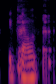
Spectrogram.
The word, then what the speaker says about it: Sitkowski: Is it a silent T or do you just pronounce it really subtly? I'm not very good at words, so I pronounce it probably subtly.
